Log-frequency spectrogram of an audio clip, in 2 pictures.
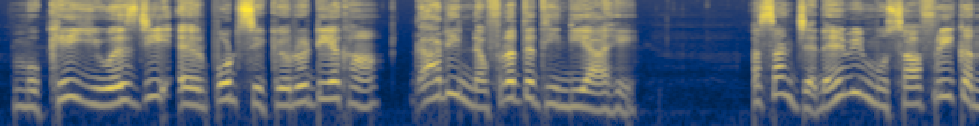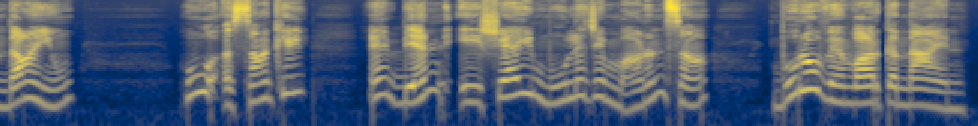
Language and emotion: Sindhi, disgusted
